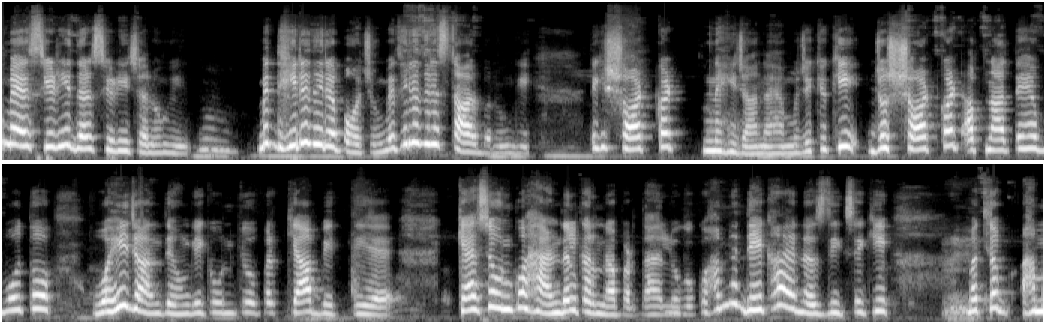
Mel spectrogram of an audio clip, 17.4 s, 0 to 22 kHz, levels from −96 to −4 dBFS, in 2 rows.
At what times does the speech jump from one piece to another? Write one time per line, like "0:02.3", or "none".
none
